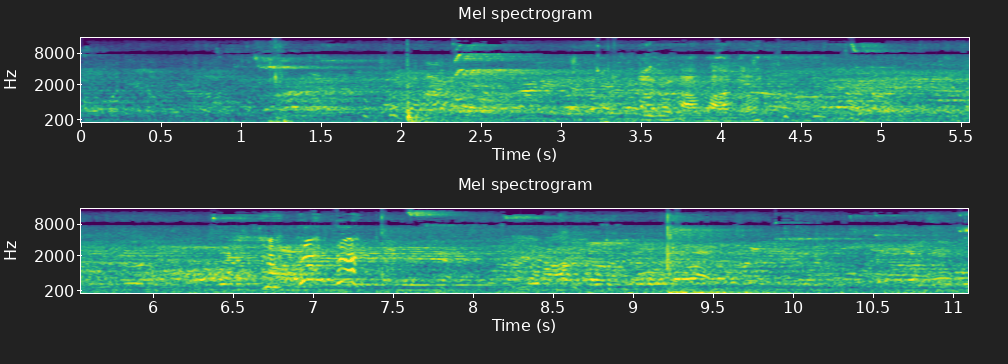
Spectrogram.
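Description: Several boys talk and call out in a large echoing hall.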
